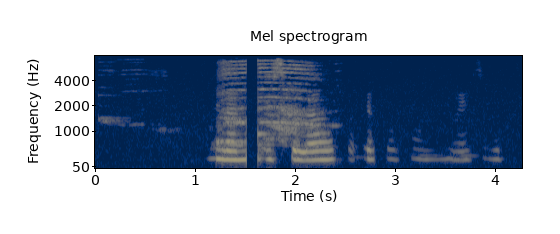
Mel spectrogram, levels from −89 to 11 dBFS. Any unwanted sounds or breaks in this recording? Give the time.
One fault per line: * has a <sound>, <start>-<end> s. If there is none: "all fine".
* has a dropout, 1.5-1.6 s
